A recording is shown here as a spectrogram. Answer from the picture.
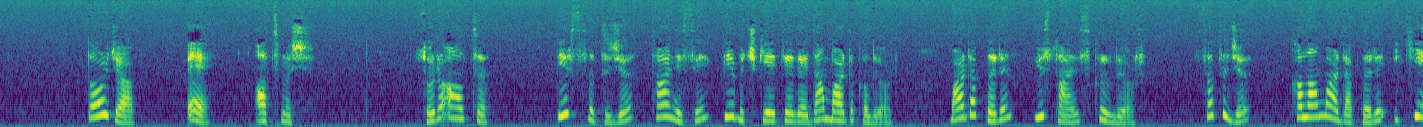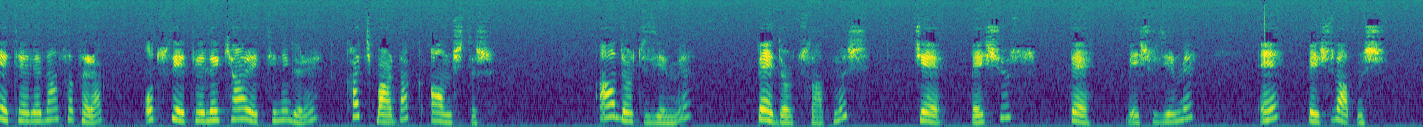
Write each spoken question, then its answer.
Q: Satıcı kalan bardakları 2 YTL'den satarak 30 YTL kar ettiğine göre kaç bardak almıştır?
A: Doğru cevap B 460.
